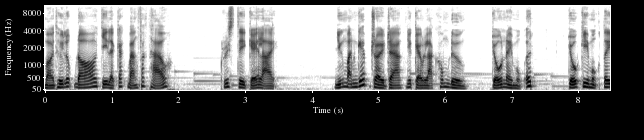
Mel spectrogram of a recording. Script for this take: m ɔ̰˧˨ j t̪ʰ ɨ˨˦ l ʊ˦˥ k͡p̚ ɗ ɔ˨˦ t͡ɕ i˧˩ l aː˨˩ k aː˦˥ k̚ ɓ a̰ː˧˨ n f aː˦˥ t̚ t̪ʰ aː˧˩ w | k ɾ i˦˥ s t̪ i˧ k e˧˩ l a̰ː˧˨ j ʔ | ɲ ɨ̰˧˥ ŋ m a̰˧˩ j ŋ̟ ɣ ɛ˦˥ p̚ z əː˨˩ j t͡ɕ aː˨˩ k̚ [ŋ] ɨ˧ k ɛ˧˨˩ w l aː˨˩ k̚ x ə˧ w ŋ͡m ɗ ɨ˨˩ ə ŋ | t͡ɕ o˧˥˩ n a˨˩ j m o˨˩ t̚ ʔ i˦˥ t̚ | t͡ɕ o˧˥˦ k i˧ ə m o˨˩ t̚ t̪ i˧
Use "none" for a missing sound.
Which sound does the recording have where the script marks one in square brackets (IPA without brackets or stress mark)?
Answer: ɲ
